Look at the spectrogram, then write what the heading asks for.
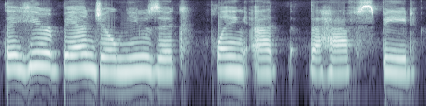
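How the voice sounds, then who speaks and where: A woman narrating a fan fiction story, reading haltingly and often repeating phrases. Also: fairly high pitch, steady tone, dark tone.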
